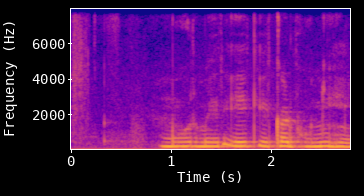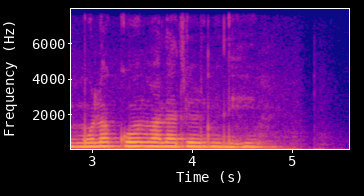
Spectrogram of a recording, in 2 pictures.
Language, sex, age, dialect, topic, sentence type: Chhattisgarhi, female, 31-35, Western/Budati/Khatahi, banking, question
